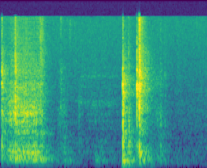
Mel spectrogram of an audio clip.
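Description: Bars of handmade soap being handled on a tabletop: a short rustle, then two quick knocks a little over a second in.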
